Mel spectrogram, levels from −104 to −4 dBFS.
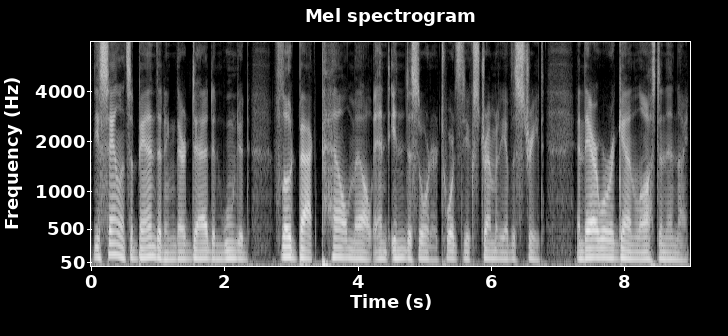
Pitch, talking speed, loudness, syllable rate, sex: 105 Hz, 185 wpm, -21 LUFS, 5.5 syllables/s, male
